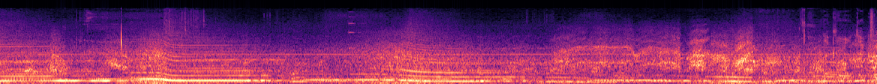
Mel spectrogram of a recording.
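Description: A race car in a WTCC sim racing round at Alsace, engine revving and changing pitch while tires squeal and skid under heavy braking, continuous and loud with a commentator's voice over it.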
